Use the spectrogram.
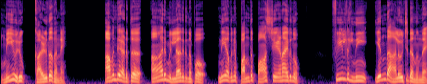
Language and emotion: Malayalam, angry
